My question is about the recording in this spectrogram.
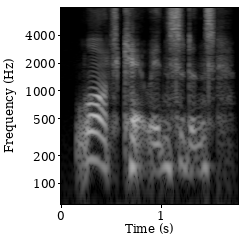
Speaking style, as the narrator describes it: moaned Caliburn, feeling the beginnings of a serious worry coming on

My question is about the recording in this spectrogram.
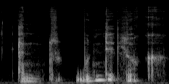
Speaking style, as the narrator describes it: his mother concluded very quietly

